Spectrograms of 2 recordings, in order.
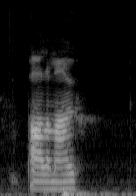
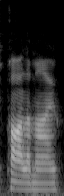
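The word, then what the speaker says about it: Palermo: quiet to be fair parla mo there you go I said it right and I said it wrong a few episodes ago so there you go it is parlor mo which I believe is pretty accurate if I'm not mistaken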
